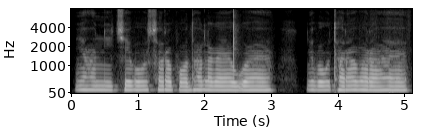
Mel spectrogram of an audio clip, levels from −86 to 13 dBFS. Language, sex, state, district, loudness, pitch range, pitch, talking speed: Hindi, male, Jharkhand, Ranchi, -18 LUFS, 140-150 Hz, 145 Hz, 150 wpm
